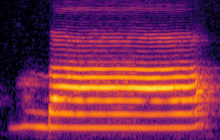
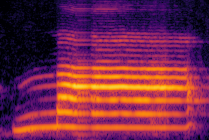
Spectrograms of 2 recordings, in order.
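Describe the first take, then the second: First: The pitch stays high and level. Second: The same.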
